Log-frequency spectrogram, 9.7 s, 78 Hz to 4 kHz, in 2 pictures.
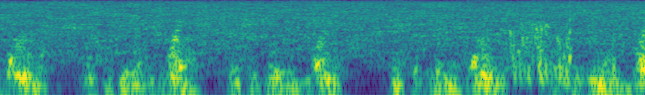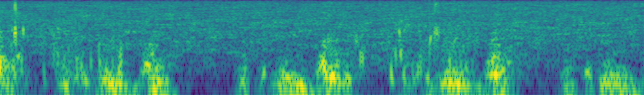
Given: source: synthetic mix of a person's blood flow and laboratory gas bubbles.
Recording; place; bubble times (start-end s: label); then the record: Doppler ultrasound of blood flow; precordium
3.79-4.33 s: bubbles
4.58-4.67 s: bubbles
4.88-5.05 s: bubbles
5.13-5.78 s: bubbles
7.48-7.61 s: bubbles
7.74-8.44 s: bubbles
From the record:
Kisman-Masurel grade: 332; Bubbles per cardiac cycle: rolling drumbeat, 9 or more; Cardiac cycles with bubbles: 50 to 99%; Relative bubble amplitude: moderate (0.250 to 0.450); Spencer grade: 3 (all of the cardiac periods contain showers or single bubble signals, but not dominating or overriding the cardiac motion signals); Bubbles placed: only in the low amplitude regions of the cardiac cycle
